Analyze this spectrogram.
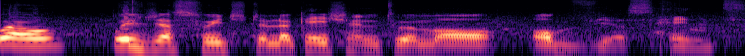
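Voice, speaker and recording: With a French accent, a man speaks in a dark, mellow tone, his pitch swinging very widely. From France. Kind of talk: casual talk to camera.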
